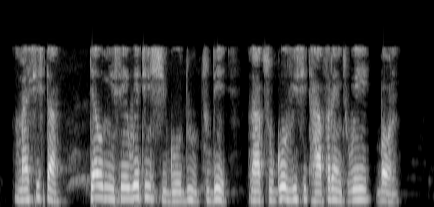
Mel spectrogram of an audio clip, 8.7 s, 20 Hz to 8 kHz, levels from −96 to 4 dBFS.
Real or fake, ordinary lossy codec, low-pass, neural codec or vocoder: real; AAC, 16 kbps; 7.2 kHz; none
